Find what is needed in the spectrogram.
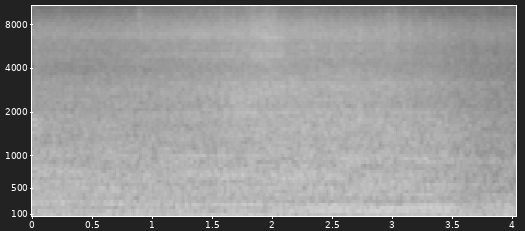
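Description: Engine hum and road noise from a slow-moving vehicle, heard from inside its cabin.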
